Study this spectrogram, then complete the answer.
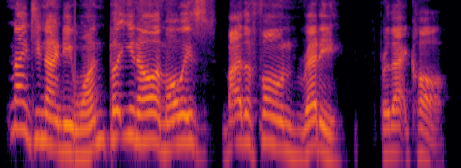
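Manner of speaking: high, insistent retold reply; defensive wrestler. Ex-wrestler answering about his last match, imitated defensive eagerness. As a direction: imitate eager self-justifying.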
